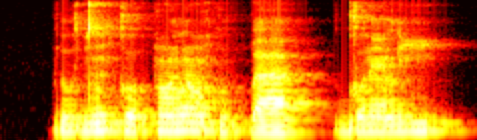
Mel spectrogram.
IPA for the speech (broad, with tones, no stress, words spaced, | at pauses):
ɾu˧dũ˦ ko˧kɔ̃˦ lɔ̃˦˨ku˧ɡ͡ba˧ | ɡo˧ɾɛ̃˧ li˦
